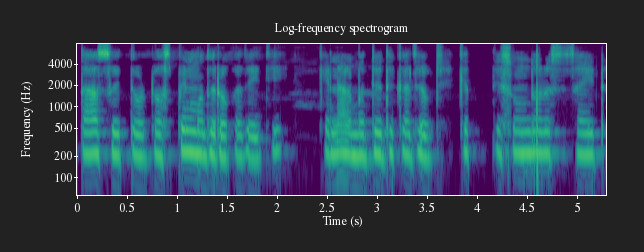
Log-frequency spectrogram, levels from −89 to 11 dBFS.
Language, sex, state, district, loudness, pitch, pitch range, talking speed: Odia, male, Odisha, Malkangiri, -24 LUFS, 215 Hz, 210-225 Hz, 135 wpm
